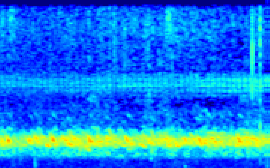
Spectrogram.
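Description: Young chicks in a poultry farm shed give a continuous high-pitched chorus of peeping and clucking, steady and fairly close, with no talk over it.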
